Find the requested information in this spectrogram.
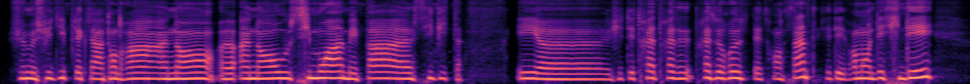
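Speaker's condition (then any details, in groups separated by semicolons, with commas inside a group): Deafness from birth; congenital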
